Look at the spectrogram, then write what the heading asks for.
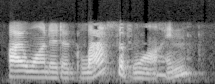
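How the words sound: The word glass carries the main stress. It was a glass, not a bottle. "Different if I place the prominence on glass"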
